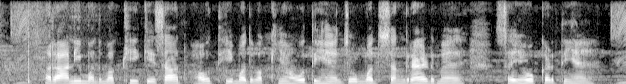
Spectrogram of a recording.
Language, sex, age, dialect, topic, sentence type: Hindi, male, 18-24, Kanauji Braj Bhasha, agriculture, statement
